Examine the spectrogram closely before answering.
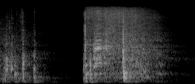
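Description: Metal bike pedals clink as they are handled.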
